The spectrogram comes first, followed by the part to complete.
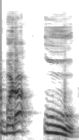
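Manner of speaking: "ऊ" stretched into a long oo; drawn-out vowel. Shown as a demonstration. Teacher introducing the big oo, "ऊ" drawn out. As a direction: hold the vowel of "ऊ". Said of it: "खींच के पढ़ा जाता है".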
